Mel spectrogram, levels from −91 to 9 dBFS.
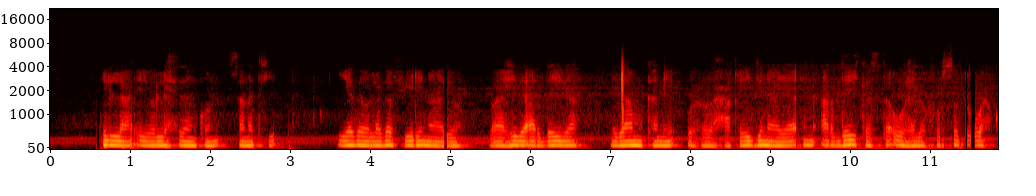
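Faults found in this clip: Hard-edged silent gaps at 0.58–0.71 s and 4.92–4.97 s (40 ms lost each, a couple of packets), then broken-up sound at 11.36–11.58 s (100 ms lost across 200 ms, longest run 60 ms, about five packets). Packet loss on an ADPCM call, in the G.722 wideband stream. After each hole the decoder's predictor and step size are out of step with the sender's, so the returning sound is slightly distorted before settling.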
